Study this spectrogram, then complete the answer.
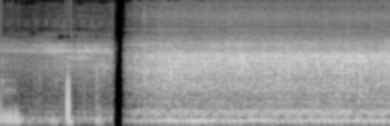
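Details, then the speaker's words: Kia Pride after cleaning carbon from the burnt high-tension wire and spark plug, which caused the misfire; wire still due for replacement: steady, even idle with no stumbles or misses, now running smoothly. "talagang pino siya Gwapo na yung andar niya kasi ang problema talaga dito sa high tension wire"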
